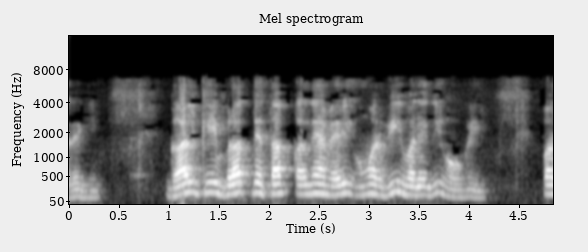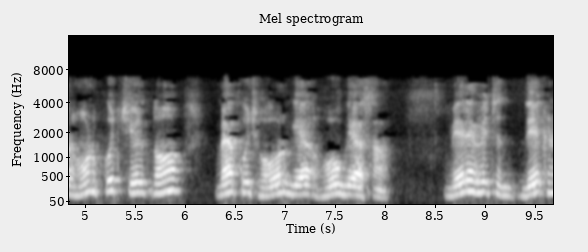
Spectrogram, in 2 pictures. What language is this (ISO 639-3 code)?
pan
